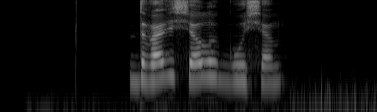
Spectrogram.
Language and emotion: Russian, neutral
